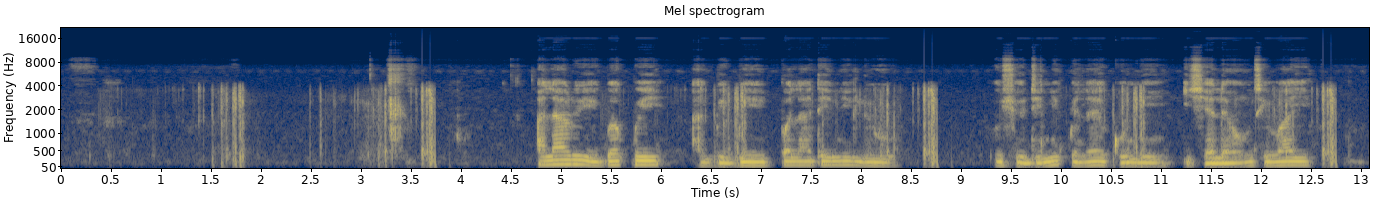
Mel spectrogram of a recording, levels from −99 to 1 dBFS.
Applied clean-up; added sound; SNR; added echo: none; Telephone; 10 dB; none.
